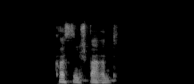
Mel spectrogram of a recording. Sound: fast Pronunciation

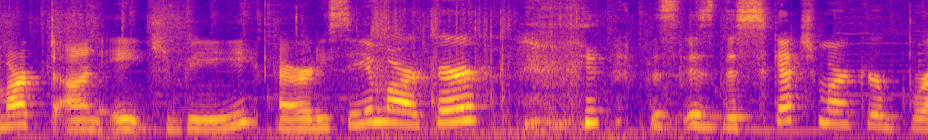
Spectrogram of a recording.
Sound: light chuckle

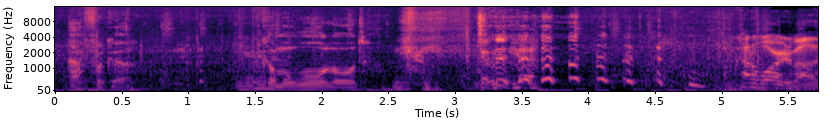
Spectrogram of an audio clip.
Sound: chuckles

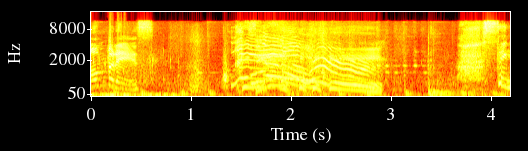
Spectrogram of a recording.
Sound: cheering

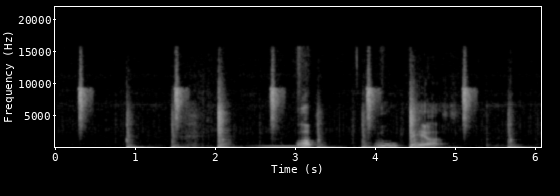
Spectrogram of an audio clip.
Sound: feedback sound

